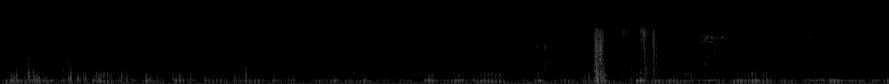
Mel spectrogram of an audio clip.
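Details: Five-day-old Abyssinian kittens purring while nursing in a sitting position; continuous low throbbing purr with faint rhythmic pulses, a few small squeaks and clicks in the second half.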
